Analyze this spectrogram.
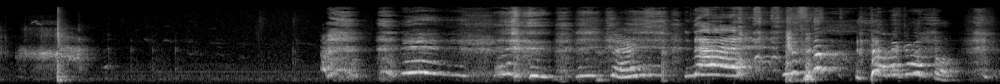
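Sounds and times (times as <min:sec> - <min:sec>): woman and girl laughing: 0:03.2 - 0:06.4, 0:07.3 - 0:09.5.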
